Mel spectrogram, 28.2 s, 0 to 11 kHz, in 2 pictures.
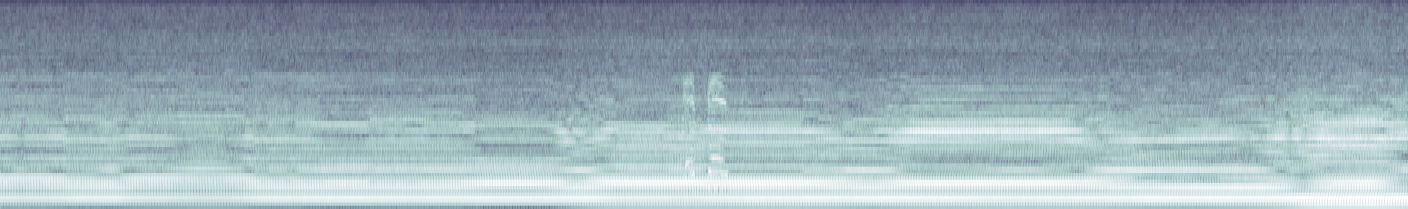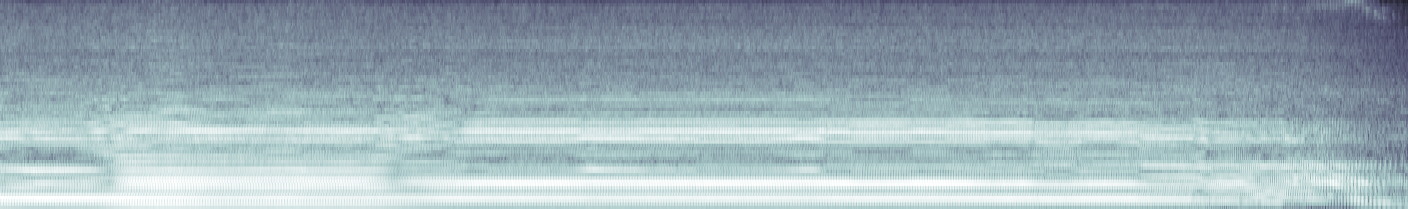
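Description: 2001 Kawasaki Ninja 250's parallel-twin engine running at a steady, fast idle while the idle screw is turned, then slowing and dying just before the end. It will not idle below about 4,000 rpm, which the owner suspects is a vacuum leak at the intake seals between carburettor, engine and air box.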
